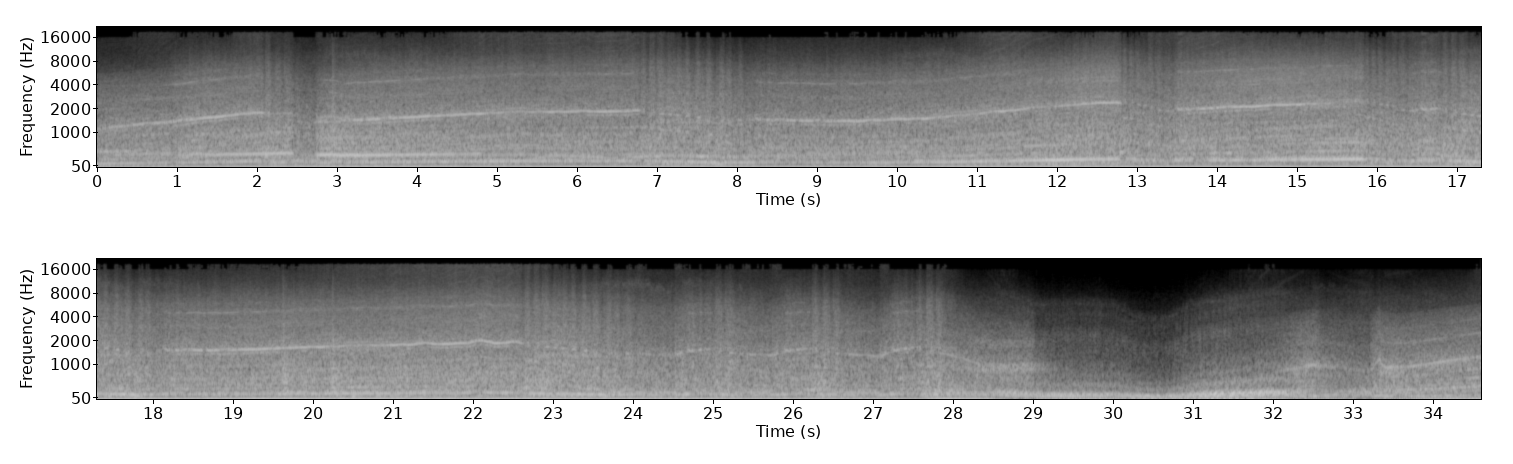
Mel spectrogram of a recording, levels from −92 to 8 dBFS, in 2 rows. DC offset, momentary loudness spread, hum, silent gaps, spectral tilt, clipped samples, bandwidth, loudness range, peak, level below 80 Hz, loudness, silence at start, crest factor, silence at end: 6%; 6 LU; none; none; -4.5 dB/octave; under 0.1%; 19 kHz; 5 LU; -6 dBFS; -36 dBFS; -19 LUFS; 0 s; 12 dB; 0 s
